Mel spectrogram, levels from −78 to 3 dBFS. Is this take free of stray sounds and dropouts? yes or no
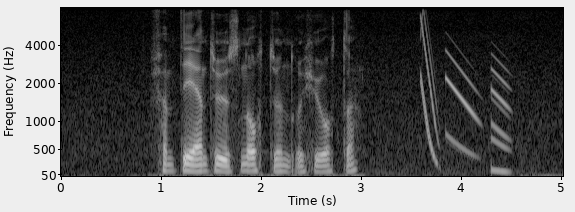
no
